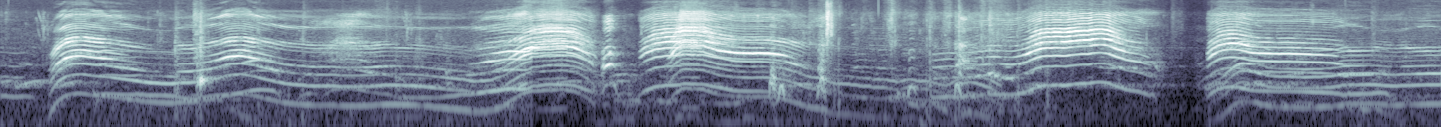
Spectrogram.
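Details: Pet cat standing its ground against a visiting cat, trading yowls: about six loud arching wails of one to two seconds each, separated by short pauses, over a steady low growling moan.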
